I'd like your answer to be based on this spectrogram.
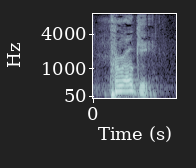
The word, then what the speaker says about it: pierogi: Pierogi.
